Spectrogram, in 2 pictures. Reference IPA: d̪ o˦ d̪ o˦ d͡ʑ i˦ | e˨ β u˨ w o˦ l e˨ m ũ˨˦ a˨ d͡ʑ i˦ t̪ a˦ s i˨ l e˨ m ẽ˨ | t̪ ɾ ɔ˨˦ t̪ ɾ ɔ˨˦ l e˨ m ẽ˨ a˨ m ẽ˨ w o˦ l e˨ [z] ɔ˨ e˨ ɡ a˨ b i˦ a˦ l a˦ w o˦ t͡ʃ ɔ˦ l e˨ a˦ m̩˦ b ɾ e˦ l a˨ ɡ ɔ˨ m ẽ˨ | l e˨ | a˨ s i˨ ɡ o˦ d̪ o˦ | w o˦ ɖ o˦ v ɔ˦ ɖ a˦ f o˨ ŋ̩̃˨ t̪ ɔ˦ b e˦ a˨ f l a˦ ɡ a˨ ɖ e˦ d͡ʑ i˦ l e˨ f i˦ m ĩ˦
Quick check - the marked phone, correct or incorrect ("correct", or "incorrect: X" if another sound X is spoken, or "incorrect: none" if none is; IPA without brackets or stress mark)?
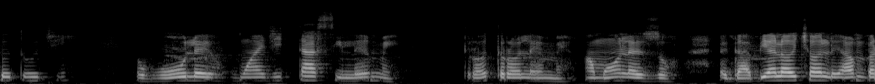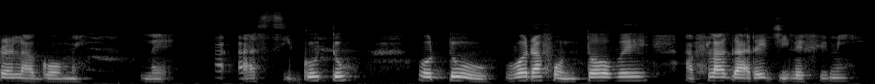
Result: correct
